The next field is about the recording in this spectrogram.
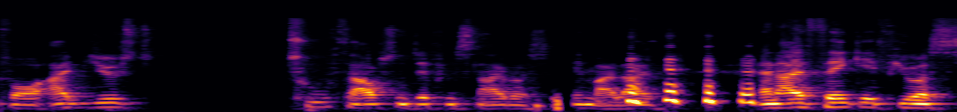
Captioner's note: laughter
